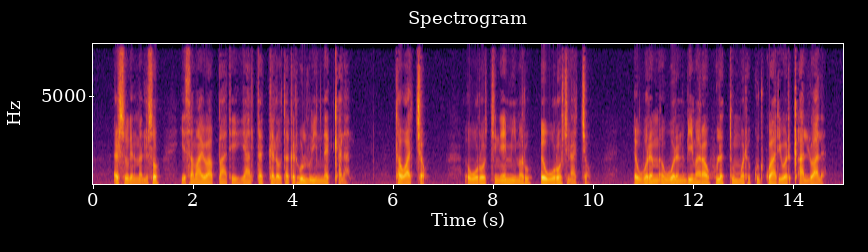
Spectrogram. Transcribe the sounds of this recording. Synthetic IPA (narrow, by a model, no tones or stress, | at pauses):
ʔɨɾsuɡɨnməlːɨso̞ | jɛ̰səmawiwabːat̪ʰe̞jalt̪ʰəkʰːələwt̪ʰəkʰɨlhulːujɪnːəkʼːəlal | t̪ʰəwat͡ʃːɛ̰w | ʔɨwʊɾo̞t͡ʃːɪnjɛmːiməɾuʔɨwʊɾo̞t͡ʃːnat͡ʃːɛw | ʔɨwːʊɾɨmʔɨ̰wʊɾɨnbiməɾawhulət̪ʰːumwɔd̪əɡ̥ud̪ɡʷad̪iwɔd̪kʼa̰lːalə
